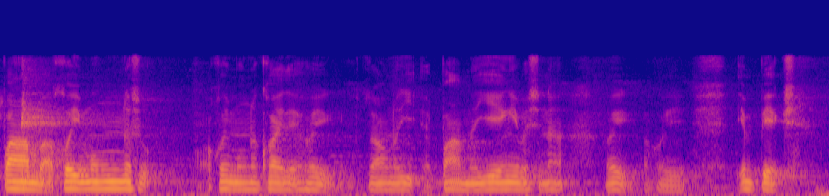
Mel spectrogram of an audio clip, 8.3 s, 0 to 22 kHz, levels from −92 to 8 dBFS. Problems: background sounds at intervals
